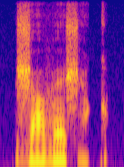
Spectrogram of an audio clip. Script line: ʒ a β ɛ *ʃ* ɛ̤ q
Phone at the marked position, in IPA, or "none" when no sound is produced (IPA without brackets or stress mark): ʃ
